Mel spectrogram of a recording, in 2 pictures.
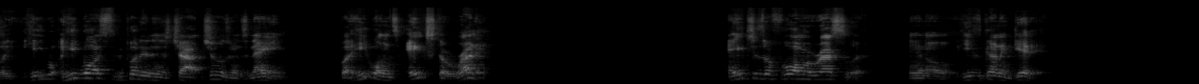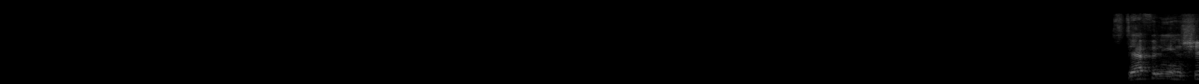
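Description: A man speaks calmly and with animation close to a microphone, in short bursts with pauses.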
